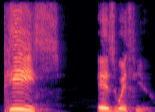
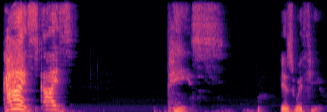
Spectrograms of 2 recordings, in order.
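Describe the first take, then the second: First: Declaration of peace. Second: Fading to a breathless whisper on peace; tender whisper. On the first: Preacher proclaiming Jesus' declaration to the disciples, strong and ringing. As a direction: proclaim it like a victorious king. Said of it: "he is making a declaration". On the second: Jesus softly calming his frightened disciples, fading to a whisper. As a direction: hush them gently, like comforting scared friends. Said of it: "He just says". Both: Retold or imitated.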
